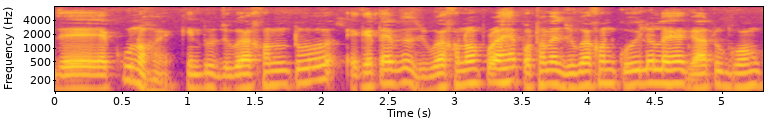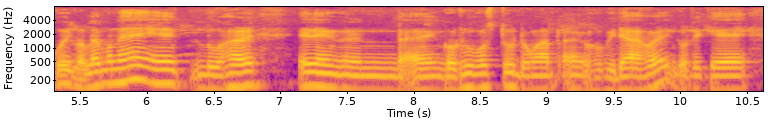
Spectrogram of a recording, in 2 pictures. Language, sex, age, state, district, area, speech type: Assamese, male, 60+, Assam, Dibrugarh, rural, spontaneous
